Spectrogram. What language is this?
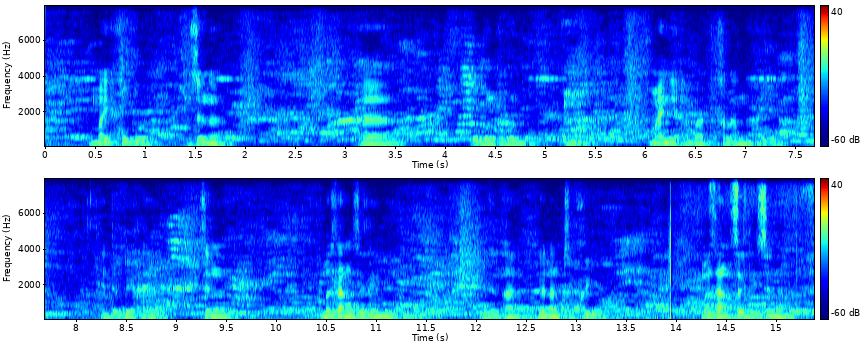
Bodo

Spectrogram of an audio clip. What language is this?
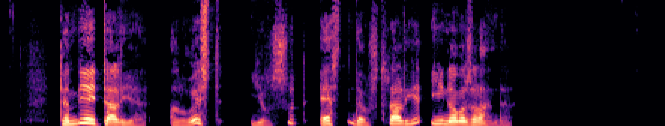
Catalan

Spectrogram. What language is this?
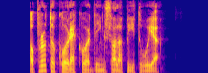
Hungarian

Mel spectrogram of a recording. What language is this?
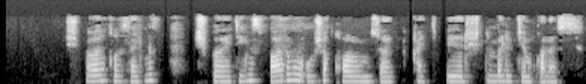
Uzbek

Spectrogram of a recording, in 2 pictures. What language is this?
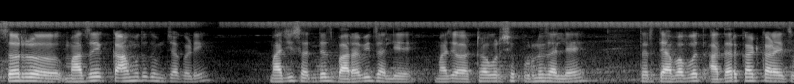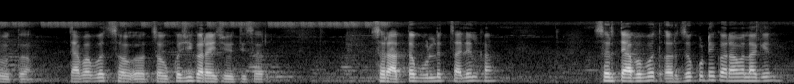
Marathi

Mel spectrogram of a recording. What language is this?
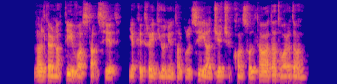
Maltese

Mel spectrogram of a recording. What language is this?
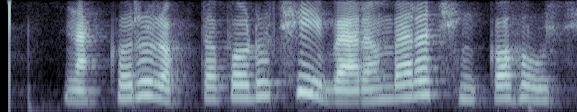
Odia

